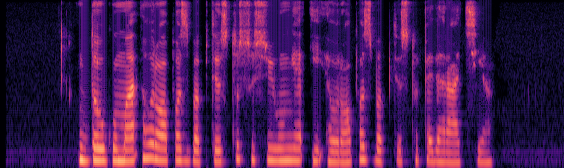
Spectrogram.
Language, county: Lithuanian, Vilnius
